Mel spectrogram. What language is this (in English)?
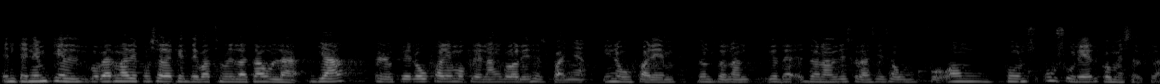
Catalan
